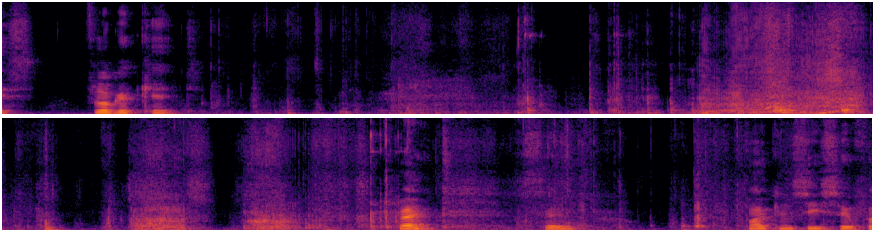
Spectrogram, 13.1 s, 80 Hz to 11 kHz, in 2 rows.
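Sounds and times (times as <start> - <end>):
zipper being pulled open: 4.8 - 6.6, 7.4 - 9.5.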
